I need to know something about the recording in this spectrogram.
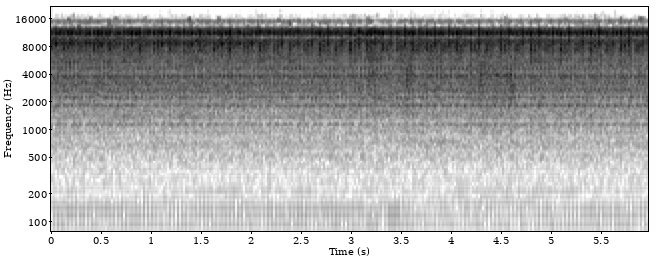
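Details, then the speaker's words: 2014 Mazda 3 2.0L with a P0302 code, warm after about 9 minutes of running: the idle drones steadily with a slightly lumpy, uneven beat as the cylinder 2 misfire becomes audible. A spark-cut test pointed most likely away from the ignition side. "All right, we're really starting to hear that miss."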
